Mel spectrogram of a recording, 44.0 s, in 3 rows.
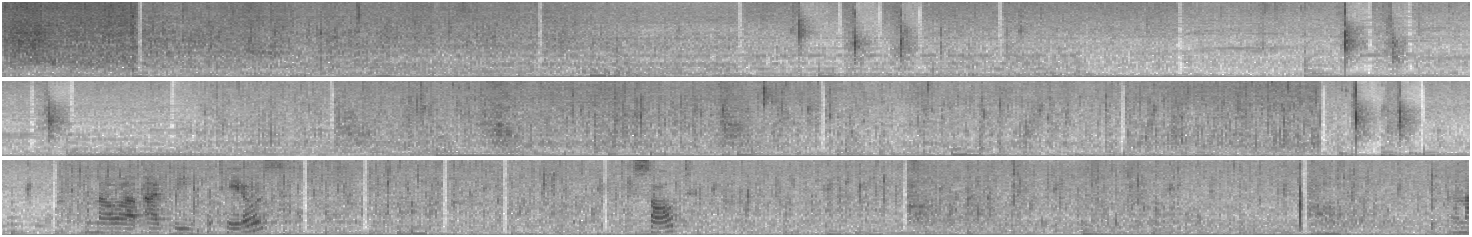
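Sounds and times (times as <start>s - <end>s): curry sizzling in frying pan: 0.0s - 28.3s, 29.9s - 44.0s
background music with bass line: 0.0s - 44.0s.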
